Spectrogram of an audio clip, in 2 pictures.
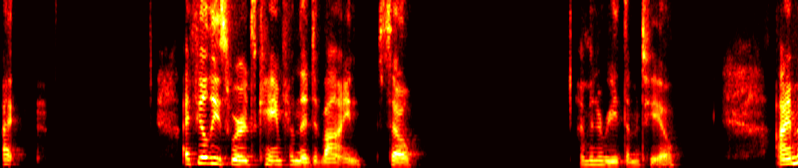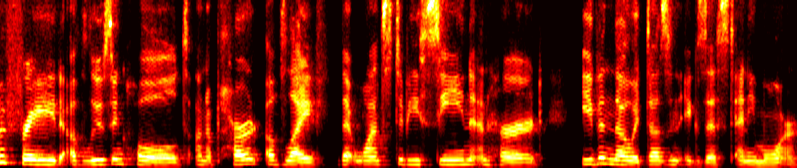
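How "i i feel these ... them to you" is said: fast, emotional, choked-up voice. Speaker about to read words she feels came from the divine, choked up. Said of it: "I'm just really choked up today".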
